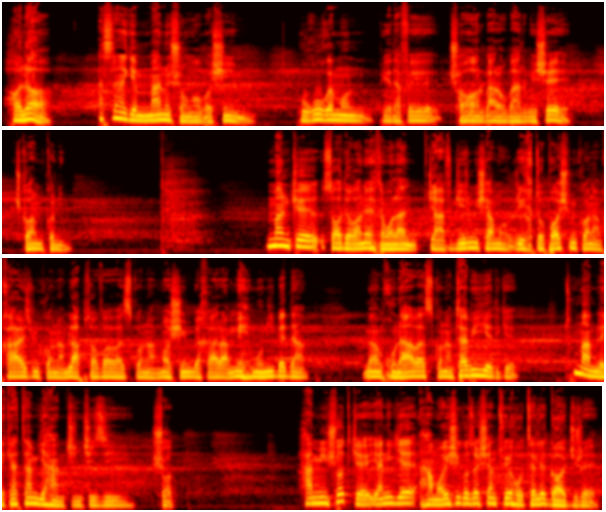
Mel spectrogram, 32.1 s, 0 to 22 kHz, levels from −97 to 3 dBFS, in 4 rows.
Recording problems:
echo of what is said; faint; throughout; 370 ms later, 20 dB below the speech

